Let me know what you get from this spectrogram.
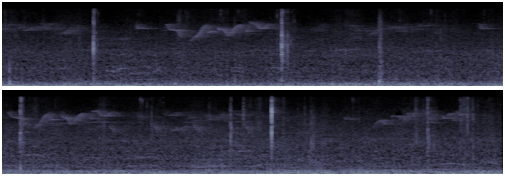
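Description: Small birds chirping in short, high, rising-and-falling phrases, in several clusters, over a steady low rumble with a few sharp clicks.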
